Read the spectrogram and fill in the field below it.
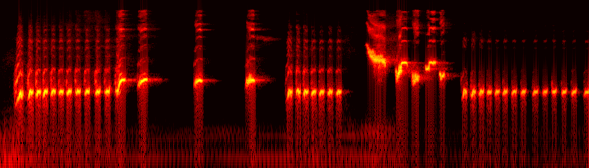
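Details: White-rumped shama singing: fast runs of evenly repeated mid-pitched notes, short clipped phrases with pauses between, a sudden burst of high, sweeping, warbled whistles, then another rapid chain of repeated notes; no other sounds.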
